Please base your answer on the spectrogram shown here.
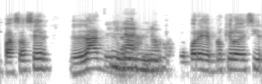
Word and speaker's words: l'anno: Lano. Yo, por ejemplo, quiero decir, el año pasado se dice l'anno L'anno scorso. scorso. L'anno ¿Lano qué?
